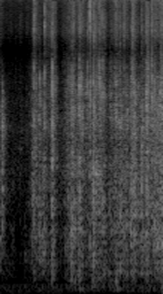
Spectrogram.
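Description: A clear plastic project bag used for cross-stitch crinkles close up in a quick, irregular run of crackles that continues for a couple of seconds, quiet and with no talk.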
